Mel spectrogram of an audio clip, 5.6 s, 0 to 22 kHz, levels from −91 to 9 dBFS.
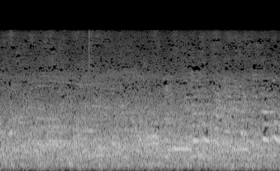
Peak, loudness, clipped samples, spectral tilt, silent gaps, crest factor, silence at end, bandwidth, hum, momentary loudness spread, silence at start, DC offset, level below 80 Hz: -4 dBFS; -18 LUFS; under 0.1%; -6 dB/octave; none; 12 dB; 0 s; 11 kHz; none; 4 LU; 0 s; under 0.1%; -48 dBFS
